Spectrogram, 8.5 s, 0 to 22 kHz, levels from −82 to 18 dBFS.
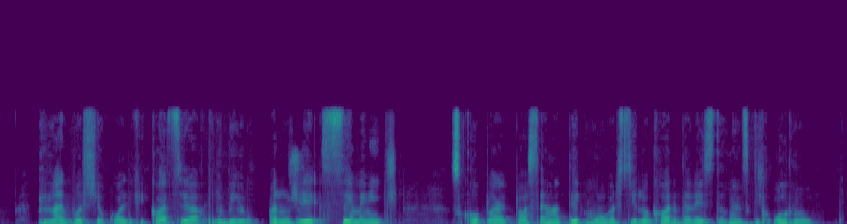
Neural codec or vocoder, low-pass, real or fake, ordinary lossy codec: codec, 24 kHz, 1.5 kbps, HILCodec; none; fake; none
